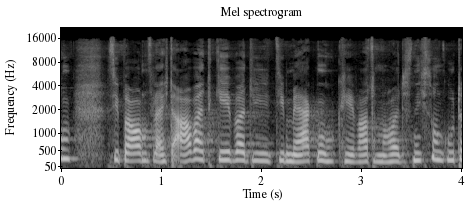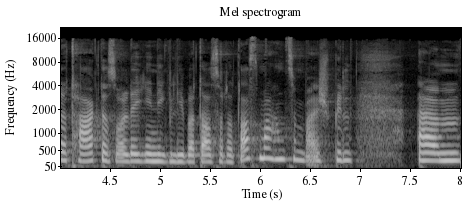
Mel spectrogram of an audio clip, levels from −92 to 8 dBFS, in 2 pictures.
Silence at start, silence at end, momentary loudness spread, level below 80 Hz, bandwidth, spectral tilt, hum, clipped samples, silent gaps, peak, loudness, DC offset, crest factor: 0 s; 0 s; 9 LU; -54 dBFS; 17 kHz; -5 dB/octave; none; under 0.1%; none; -4 dBFS; -23 LUFS; under 0.1%; 18 dB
